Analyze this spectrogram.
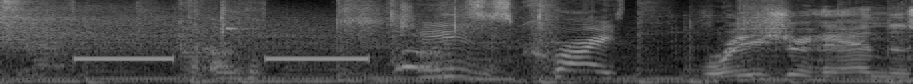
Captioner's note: beep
